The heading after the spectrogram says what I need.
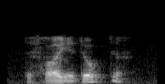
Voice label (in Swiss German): "frauedokter", alsace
